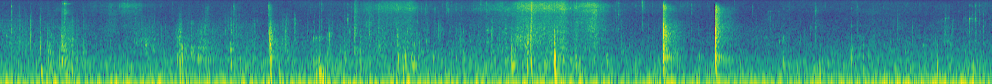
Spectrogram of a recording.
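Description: Quiet movement sounds, soft rustling and scattered small clicks with two sharper clicks about half a second apart near the middle, over a steady low hum.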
